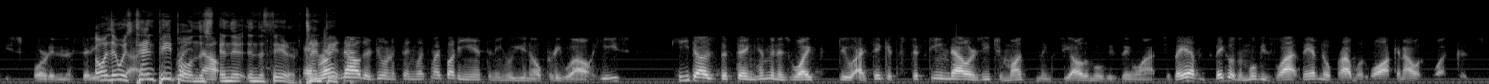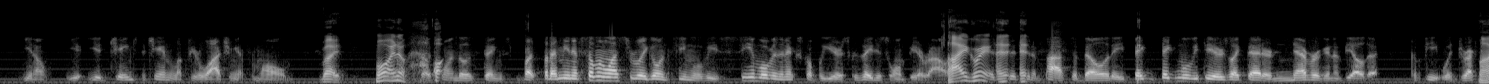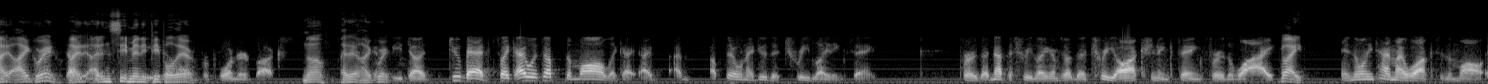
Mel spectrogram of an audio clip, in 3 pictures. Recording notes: Called. Other callers chimed.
